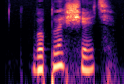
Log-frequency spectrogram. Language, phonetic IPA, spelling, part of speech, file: Russian, [vəpɫɐˈɕːætʲ], воплощать, verb, Ru-воплощать.ogg
- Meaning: 1. to incarnate, to embody, to personify 2. to realize (a dream, a project, etc.)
